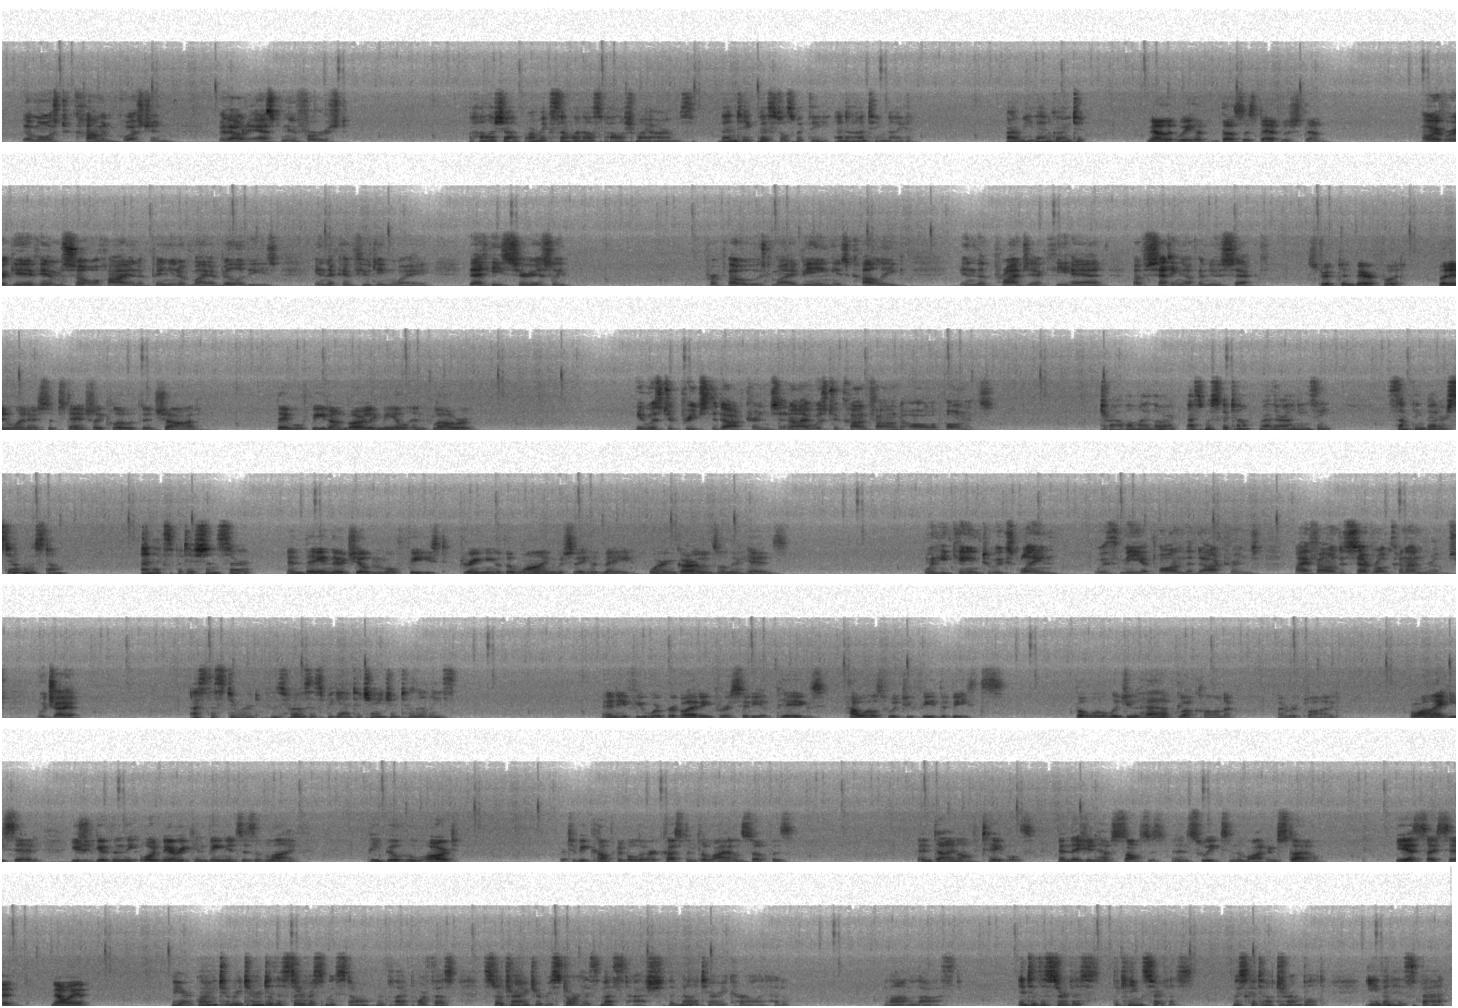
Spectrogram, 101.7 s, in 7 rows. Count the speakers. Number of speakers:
three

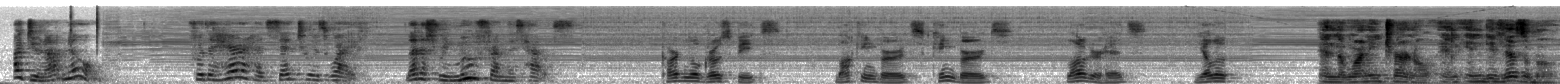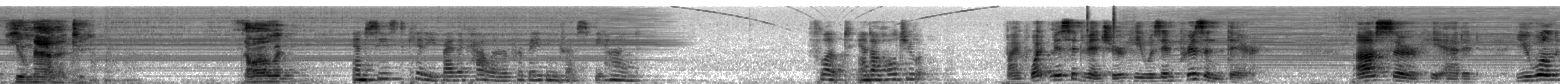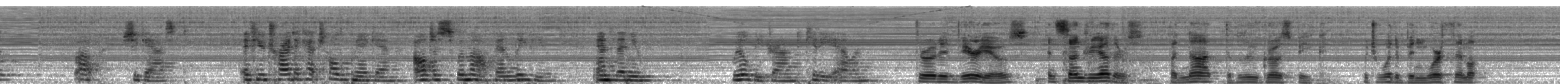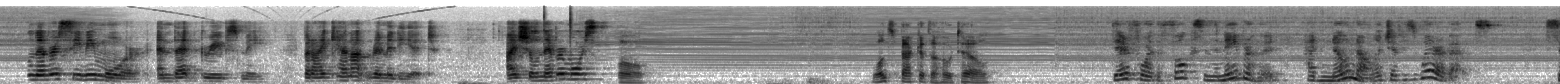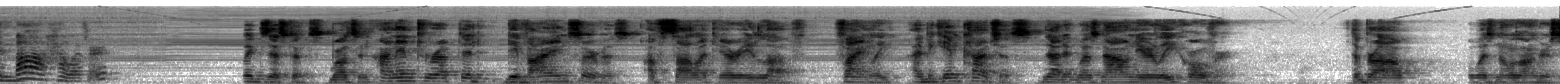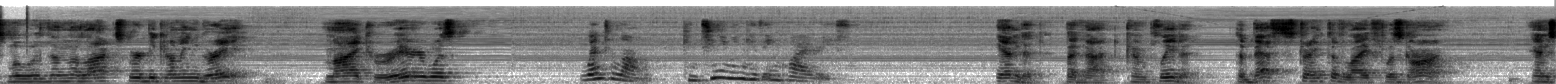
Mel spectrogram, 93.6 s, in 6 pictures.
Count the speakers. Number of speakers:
five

